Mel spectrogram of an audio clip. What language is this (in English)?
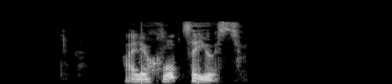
Belarusian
